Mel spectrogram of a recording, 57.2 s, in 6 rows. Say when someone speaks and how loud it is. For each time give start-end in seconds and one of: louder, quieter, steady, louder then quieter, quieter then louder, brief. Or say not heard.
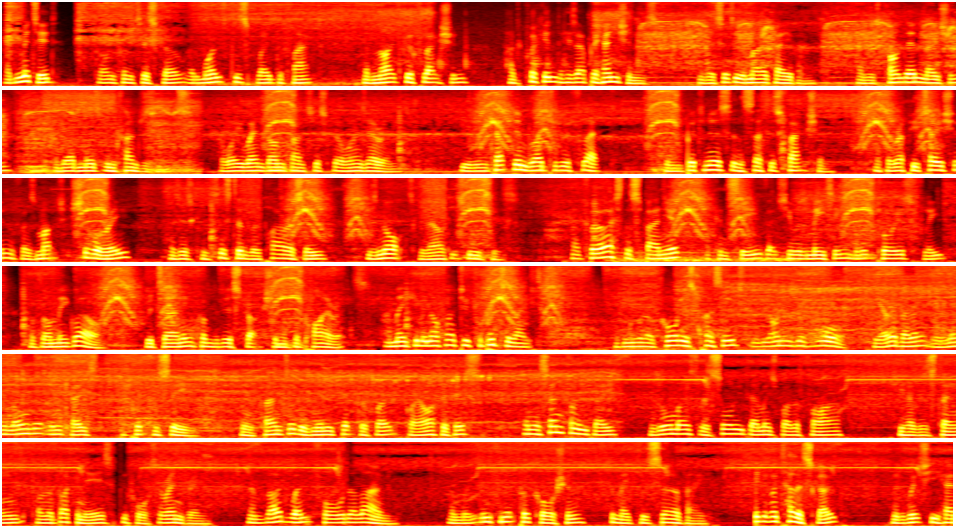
0.0-34.0 steady
34.8-57.1 steady.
